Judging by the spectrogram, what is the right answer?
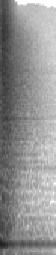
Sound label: clicky steel snare drum sound f sharp key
